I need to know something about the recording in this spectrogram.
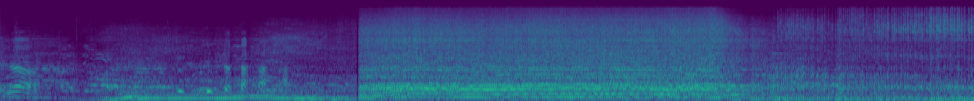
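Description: A race car engine roars loudly.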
